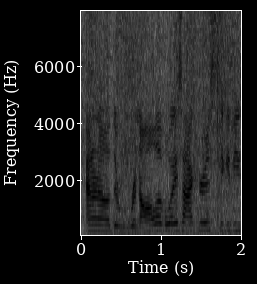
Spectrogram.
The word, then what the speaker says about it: Renala: I, normally, every single time I say Renala, I have to, like, do a second. I'm like, yeah, I said it right. But when I'm like, Relana, no, Renala, like, I have to, like, do a double take every single time.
